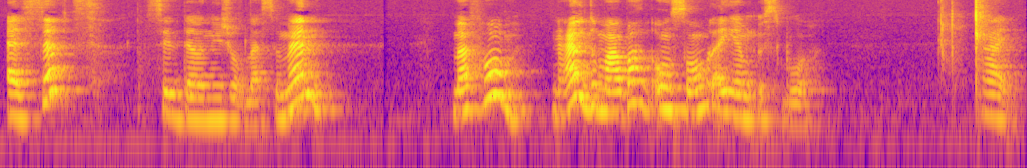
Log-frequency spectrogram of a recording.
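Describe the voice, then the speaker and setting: A young woman teaches children in a playful, animated, encouraging voice. She sits a little high for a woman. The room around her is echoey. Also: racing, pauses often. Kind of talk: children's lesson.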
